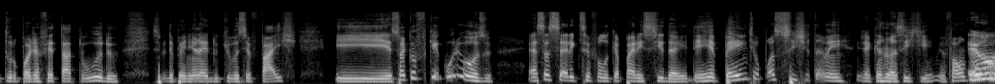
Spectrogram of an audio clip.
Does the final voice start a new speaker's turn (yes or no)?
yes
